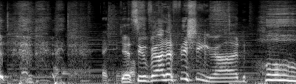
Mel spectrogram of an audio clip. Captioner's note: laughing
